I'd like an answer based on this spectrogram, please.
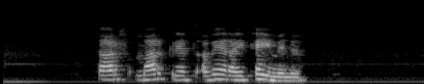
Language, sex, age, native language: Icelandic, female, 50-59, Icelandic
